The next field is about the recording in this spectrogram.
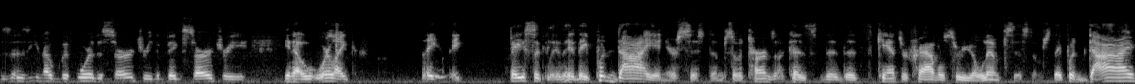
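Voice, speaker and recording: A man's normal speaking voice with an American accent, fairly high in pitch, ordinary pitch variation, a fairly quick pace, and a dry, close sound with no echo. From Western Pennsylvania. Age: middle-aged. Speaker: punk/folk musician. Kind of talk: interview. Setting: radio studio.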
